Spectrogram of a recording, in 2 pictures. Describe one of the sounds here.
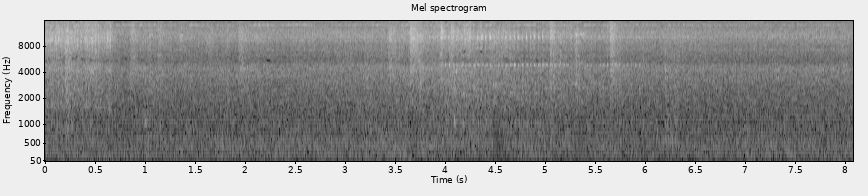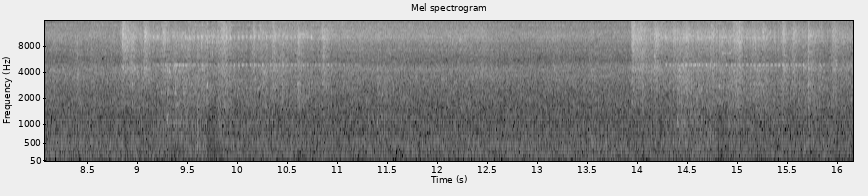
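A machine whirs and rattles steadily.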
